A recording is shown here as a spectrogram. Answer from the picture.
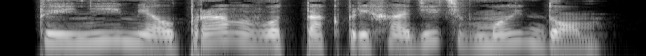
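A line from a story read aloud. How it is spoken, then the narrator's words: Angry whisper. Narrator (Russian): сердито шепчу я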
